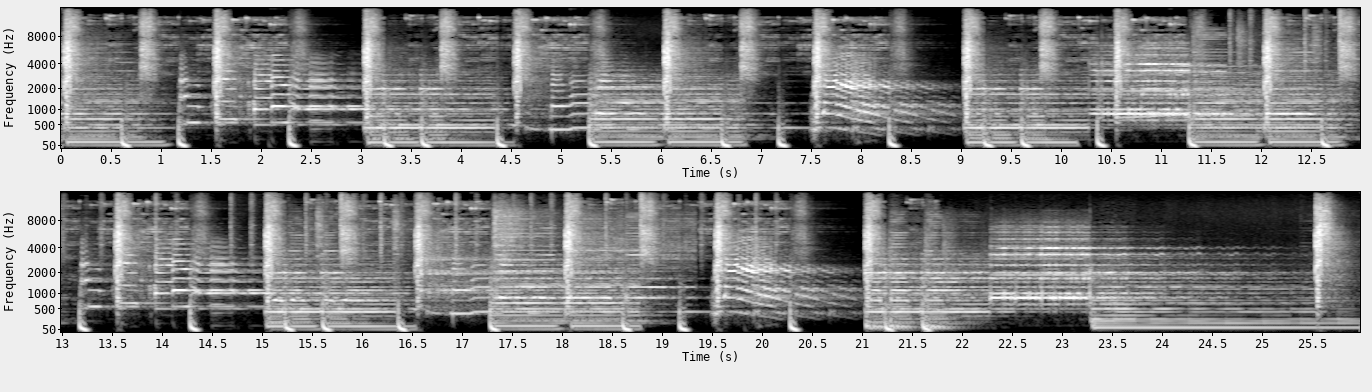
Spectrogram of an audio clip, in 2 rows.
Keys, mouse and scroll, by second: 15.0 alt+click, 20.5 right click, 22.0 double click.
